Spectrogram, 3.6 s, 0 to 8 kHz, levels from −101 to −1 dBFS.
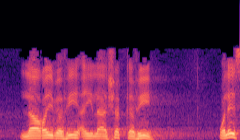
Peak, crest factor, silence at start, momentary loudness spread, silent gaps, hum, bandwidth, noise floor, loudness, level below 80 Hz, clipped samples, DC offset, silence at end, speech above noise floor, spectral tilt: -4 dBFS; 16 dB; 0.3 s; 7 LU; none; none; 5.4 kHz; -48 dBFS; -18 LUFS; -50 dBFS; under 0.1%; under 0.1%; 0 s; 31 dB; -11.5 dB/octave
